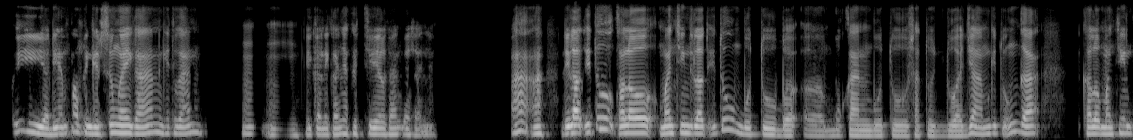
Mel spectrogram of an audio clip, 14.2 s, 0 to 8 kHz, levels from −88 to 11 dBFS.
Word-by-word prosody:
Iya, 175 -4 +2
di 135 - +4
empang 160 +5 -3
pinggir 145 -2 +4
sungai, 165 -1 +5
kan, 145 +3 +2 0.2
gitu, 150 0 -7
kan? 155 +3 -2 0.6
Mmm, 120 -5 -10
ikan-ikannya 130 +2 -3
kecil, 135 -1 -1
kan, 130 0 -1
biasanya. 120 - -8 1.0
Heeh. 170 -5 0 0.3
Di 150 - +4
laut 160 -1 +7
itu 175 +8 -5 0.2
kalau 160 0 +5
mancing 155 +2 +3
di - - 0
laut 150 0 +3
itu, 150 +9 -5 0.2
butuh 130 -1 -1
be 110 - 0 0.2
eee, 105 -2 -9 0.2
bukan 110 +1 -2 0.2
butuh 105 0 -4
1 105 +1 -8 0.2
2 105 0 0
jam, 150 -3 +1
gitu, 155 -1 -5
enggak. 160 -4 +1 0.6
Kalau 145 0 +3
mancing 140 +3 -1
145 Hz, 145 wpm, -22 LUFS, 125-155 Hz, 1.0 s, laut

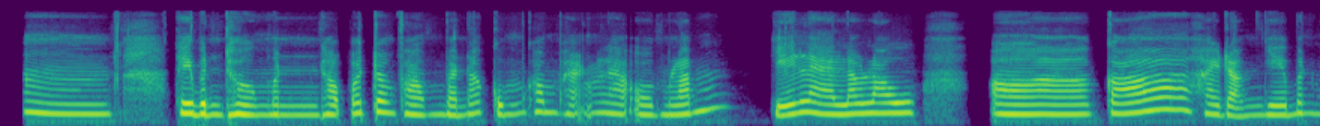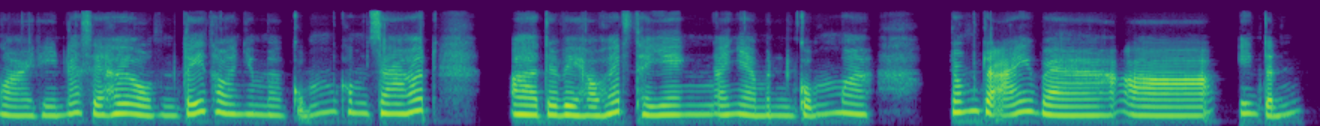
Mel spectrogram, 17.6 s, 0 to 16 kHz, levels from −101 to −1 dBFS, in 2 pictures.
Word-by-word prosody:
Ừm. 265 -4 -1 0.4
Thì 280 -1 +7
bình 255 -2 +5
thường 245 -1 +3
mình 235 -1 -3
học 245 0 +1
ở 280 - +2
trong 310 -3 +3
phòng, 250 -2 -1
và 235 - +2
nó 260 +5 -3
cũng 255 -1 -3
không 305 -1 -3
hẳn 265 +3 -6
là 270 - -1
ồn 245 -1 -3
lắm. 300 +11 0 0.4
Chỉ 240 +2 +4
là 290 -3 +4
lâu 260 +2 +3
lâu, 285 +1 +3 0.5
ờ, 270 - +2 0.5
à, - - -2
có 280 +2 +5 0.3
hoạt 265 -5 -2
động 230 +1 -1
gì 240 0 +3
ở - - +2
bên 275 +2 -4
ngoài 225 -3 -4
thì 230 -1 -5
nó 270 +6 -5
sẽ 265 -4 -2
hơi 270 +2 +1
ồn 230 -3 -2
tí 270 +6 +1
thôi, 300 -4 -1
nhưng 255 -1 -6
mà 235 -1 -7
cũng 290 +6 -9
không 305 -3 -6
sao 270 0 0
hết. 335 +4 0 0.5
À, 250 -2 +3
tại 245 - +1
vì 240 0 +3
hầu 225 0 -1
hết 290 +6 0
thời 240 -2 -2
gian 245 +1 -3
ở 245 - -3
nhà 245 -2 -2
mình 225 0 -6
cũng, 245 +6 -4
ơ, 265 -2 -1 0.6
trống 315 +2 0
trải 315 0 +2
và, 230 -4 0
ờ, 225 -1 +2
yên 275 -1 -4
tĩnh. 235 +4 -4
255 Hz, 210 wpm, -20 LUFS, 240-280 Hz, 0.6 s, Thì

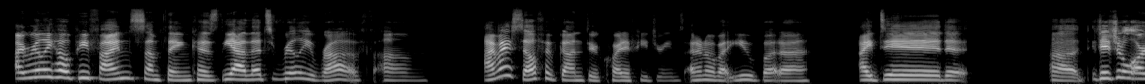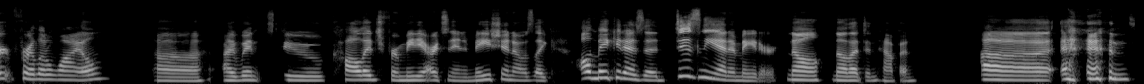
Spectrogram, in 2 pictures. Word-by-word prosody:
I 280 - +6
really 335 +3 +2
hope 305 -3 +2
he 300 0 +4
finds 275 +1 +4
something, 205 -4 -1
'cause, 205 -1 -2
yeah, 230 -2 +7
that's 230 +2 -1
really 265 0 -5
rough, 195 +1 -4 0.2
um. 185 -2 -14 0.5
I - - +5
myself 275 - +4
have 255 -7 -7
gone 190 -2 -3
through 185 -3 -7
quite 180 +1 -5
a 175 - -4
few 180 +1 -16
dreams, 175 +1 -21
I - - -4
don't 200 - -3
know 210 -1 -5
about 180 -3 -5
you, 210 +1 -6
but, 180 -1 -7
uh, 170 0 -5 0.5
I 205 0 +5
did, 210 -2 +4 0.8
uh, 185 -3 -2
digital 285 +4 +5
art 265 -1 +1
for 270 -1 -5
a 235 - -2
little 230 -2 -6
while. 215 +3 -5 0.5
Uh, 170 -2 -7 0.2
I 190 0 -3
went 200 0 -5 0.2
to 190 -2 -8
college 215 0 -3
for 195 -2 -7
media 195 0 0
arts 195 0 -2
and 180 - -4
animation, 200 +6 -3
I 190 - -6
was 180 +1 -13
like, 175 -2 -8 0.3
"I'll 295 +2 +1
make 305 +1 0
it 305 - -1
as 230 -5 +1
a 190 -1 -4 0.2
Disney 335 -6 +4
animator!" 185 -7 0
No, 205 -2 0
no, 190 -2 -2
that 185 -1 -1
didn't 180 +2 -15
happen. 165 +1 -11 0.6
Uh, 200 -3 +2 0.4
and 250 -2 +2
205 Hz, 170 wpm, -22 LUFS, 185-240 Hz, 0.8 s, yeah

